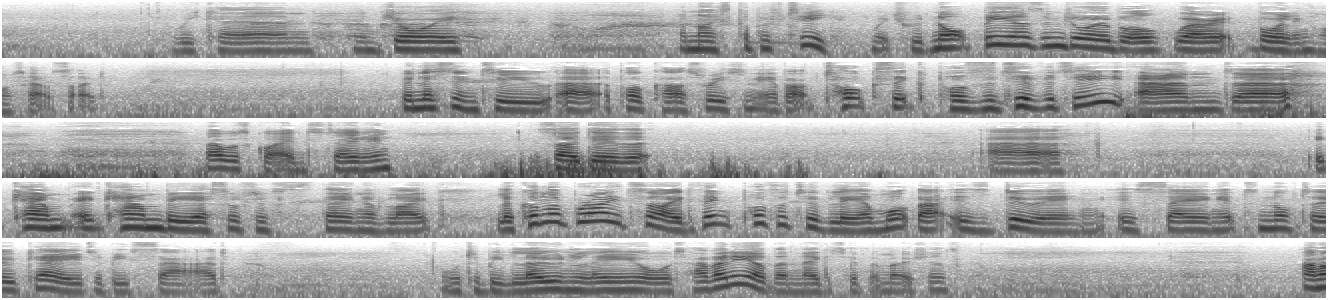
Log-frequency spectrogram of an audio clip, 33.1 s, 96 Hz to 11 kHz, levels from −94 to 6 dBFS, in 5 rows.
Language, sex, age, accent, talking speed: English, female, 30-49, British, 150 wpm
